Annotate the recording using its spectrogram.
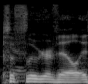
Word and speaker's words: Pflugerville: Pflugerville. It's the P is silent for some reason. It's Pflugerville.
